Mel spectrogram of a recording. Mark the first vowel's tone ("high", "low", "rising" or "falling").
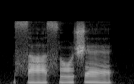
low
